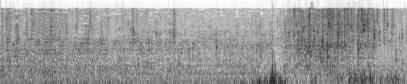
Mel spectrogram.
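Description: Diluted liquid plant solution poured into four litres of water for a lemon plant, a steady close trickle and splash that swells louder toward the end.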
